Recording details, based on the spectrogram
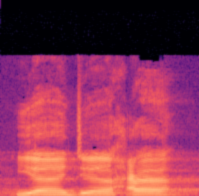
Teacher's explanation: Cara bacanya, huruf jimnya dipantulkan dengan pantulan ringan. Yajha, keluar bunyi j. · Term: qalqalah sughra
